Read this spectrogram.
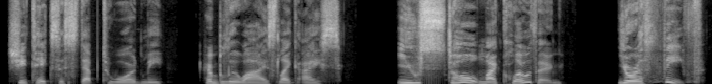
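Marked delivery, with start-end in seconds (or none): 4.0-7.0 higher and louder, hurling the charge; angry accusation. Acted. Nina accusing the maid of theft, loud and higher. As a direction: accuse her outright, voice climbing.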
